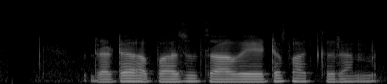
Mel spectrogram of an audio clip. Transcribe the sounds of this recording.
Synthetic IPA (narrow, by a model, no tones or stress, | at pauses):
ɾɐʈapas̬ut͡saːʋeːʈɐpat̪̚kəɾanː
